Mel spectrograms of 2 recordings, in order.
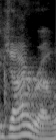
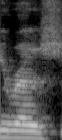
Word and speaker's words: gyro: know I get that the right way to say it is Euro but I'm just I say gyro and I'm not going to change I have nothing to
